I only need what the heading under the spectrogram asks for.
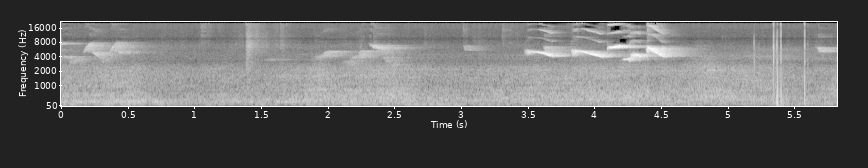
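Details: Double-collared seedeater singing in the wild: scattered soft, high notes, then a louder, rapid run of sharp twittering whistles, followed by a couple of brief clicks.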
